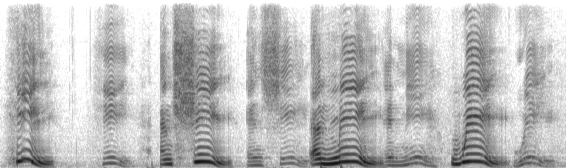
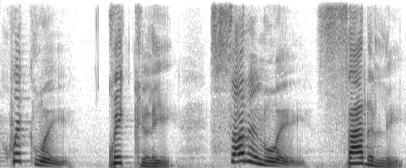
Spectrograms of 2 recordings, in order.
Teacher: all words in English that end in a y are a high e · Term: high e sound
